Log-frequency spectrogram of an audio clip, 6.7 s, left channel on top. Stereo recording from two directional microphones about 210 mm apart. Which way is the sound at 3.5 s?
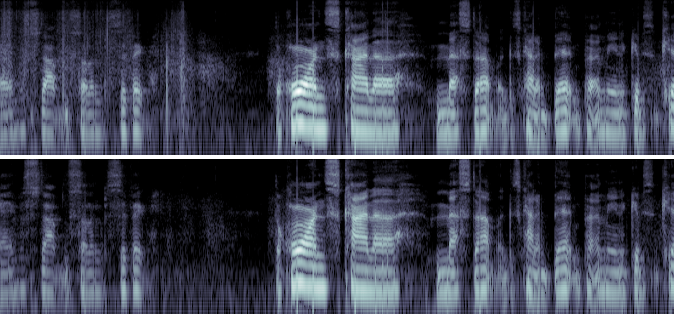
45° right (ahead or behind).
